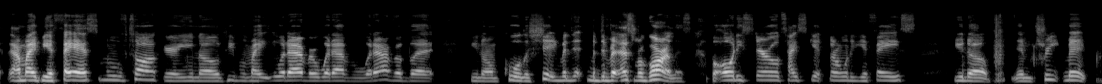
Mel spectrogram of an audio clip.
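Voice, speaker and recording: A woman's voice: lowish voice, a bit bright, dry recording, clean studio sound. A woman with a slightly stuffed-up nose chatting candidly and casually as a podcast guest, with slang and swearing. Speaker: podcast guest, card collector. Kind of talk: casual interview chat.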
